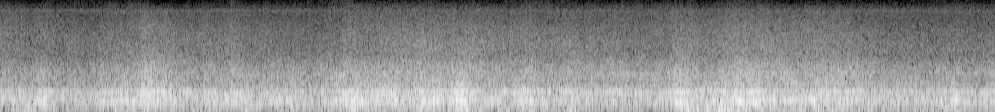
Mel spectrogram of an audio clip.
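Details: Honey bees at hive number three in a row of hives, extremely active with entries and departures; a dense, steady low buzz with layered humming tones, swelling slightly at moments as bees pass close.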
